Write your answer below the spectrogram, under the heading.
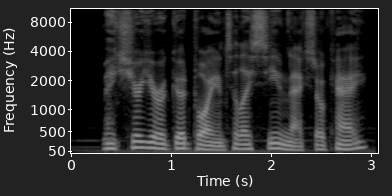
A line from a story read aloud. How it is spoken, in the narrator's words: saying in a baby voice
